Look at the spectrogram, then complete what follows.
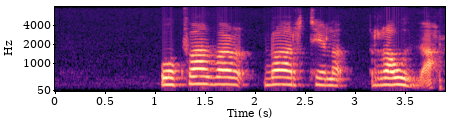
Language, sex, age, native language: Icelandic, male, 10, Icelandic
